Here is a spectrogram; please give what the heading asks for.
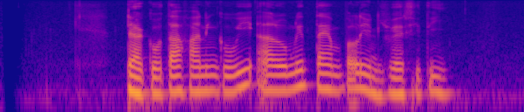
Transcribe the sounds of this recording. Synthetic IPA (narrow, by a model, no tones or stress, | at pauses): ɖ̪̥ä̤kot̪afaniŋkuwiʔa̰lumnit̪ɛmpə̰ljunifɛrsit̪i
